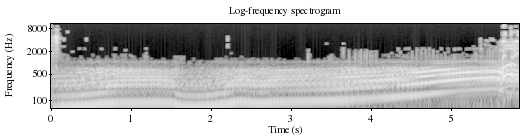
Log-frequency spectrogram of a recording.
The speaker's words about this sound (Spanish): Es más, fíjate, arrancamos el coche y nos vamos para allá.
